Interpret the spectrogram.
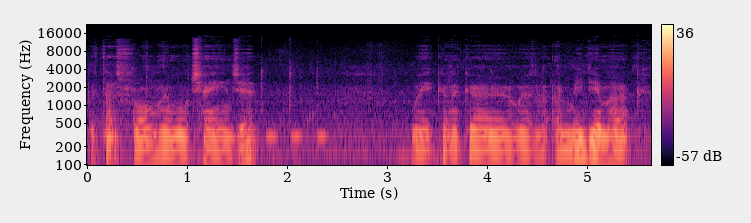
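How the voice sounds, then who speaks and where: Soft spoken guy doing asmr gaming commentary, really slow, flat tone, pauses to think. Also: low-pitched, slight background noise. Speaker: gaming video host.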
